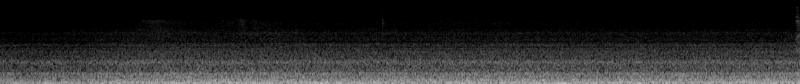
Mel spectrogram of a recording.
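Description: Car engine and road noise heard from inside the cabin as the car pulls out of a parking space and drives slowly, a steady low rumble that rises slightly about a second in.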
